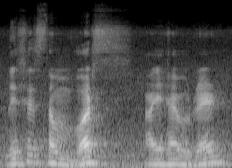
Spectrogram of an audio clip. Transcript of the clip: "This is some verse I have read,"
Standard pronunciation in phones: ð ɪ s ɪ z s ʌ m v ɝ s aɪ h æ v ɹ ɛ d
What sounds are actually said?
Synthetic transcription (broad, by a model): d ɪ s ɪ z s ʌ m v ɝ s aɪ h æ v ɹ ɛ d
